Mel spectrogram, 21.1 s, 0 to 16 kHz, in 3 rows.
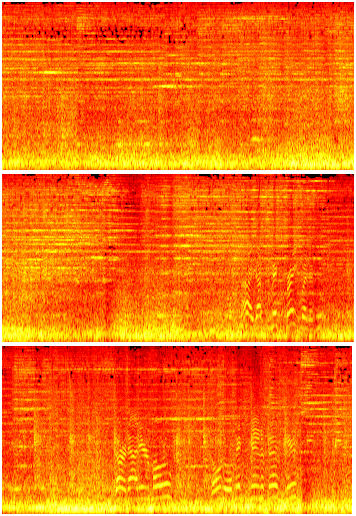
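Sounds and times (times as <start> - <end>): train wheels rolling on rail: 0.0 - 21.0
wheel flanges squealing: 0.0 - 21.0.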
